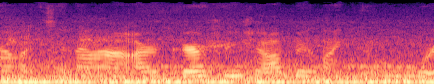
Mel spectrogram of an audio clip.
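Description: A woman talking, over a steady low hum.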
